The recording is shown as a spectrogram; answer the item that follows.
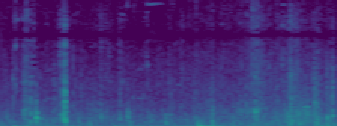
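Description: Horses' hooves clopping on the ground, a few irregular knocks.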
